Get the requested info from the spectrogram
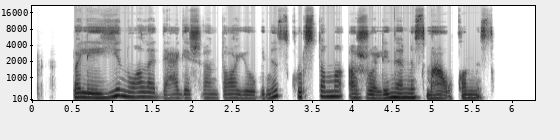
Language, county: Lithuanian, Vilnius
